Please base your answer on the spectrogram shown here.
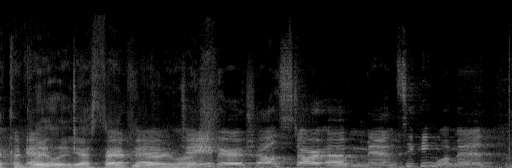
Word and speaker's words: Baruchel: episode of teeny tiny talks to with Jay Baruchel am I saying it right yeah completely yes thank you Jay Baruchel star of man seeking woman on FXX so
